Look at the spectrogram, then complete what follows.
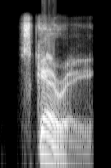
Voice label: "skerry", British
